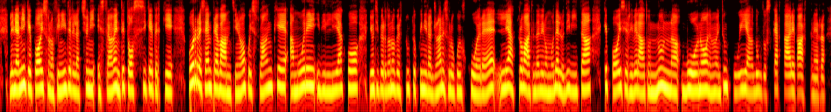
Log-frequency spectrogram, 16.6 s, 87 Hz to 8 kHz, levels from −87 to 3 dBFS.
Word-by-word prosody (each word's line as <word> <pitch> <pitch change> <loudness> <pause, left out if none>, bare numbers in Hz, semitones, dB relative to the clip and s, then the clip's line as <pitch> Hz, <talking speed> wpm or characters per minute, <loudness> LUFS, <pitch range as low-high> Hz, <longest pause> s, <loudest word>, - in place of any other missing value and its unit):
le 210 - -2
mie 220 - +7
amiche 240 -1 +5
poi 225 +3 +5
sono 215 -4 -1
finite 215 +4 +1
in - - -4
relazioni 210 +3 -1
estremamente 210 +5 +1
tossiche 225 +1 0
perché 205 -1 -2 0.3
porre 280 0 +5
sempre 230 0 +1
avanti, 195 -3 +2
no, 210 +5 +1
questo 210 -2 -5
anche 240 +4 +1
amore 215 +6 +1
idilliaco 225 0 0 0.2
"Io 215 - +1
ti 225 - -4
perdono 215 +1 -2
per 215 -2 -5
tutto" 225 +1 -5
e - - -13
quindi 220 -1 -1
ragionare 200 +4 -1
solo 205 -2 -5
col 200 -1 -4
cuore, 195 +3 0
le 225 +4 0
ha 235 -2 +3
trovate 220 -4 +2
ad - - -4
avere 205 0 -3
un 195 - -3
modello 210 +1 0
di 210 +5 -3
vita 220 +2 +1 0.2
che 250 - -3
poi 210 +3 0
si 225 -1 -3
è - - -1
rivelato 200 0 -1
non 210 -1 +2
buono 215 +1 +1
nel 200 -3 -4
momento 195 +2 -5
in 245 - +2
cui 205 +2 -4
hanno 190 -1 -5
dovuto 195 -1 -7
scartare 200 0 -2
i - - -4
partner. 180 -2 -3
215 Hz, 200 wpm, -20 LUFS, 200-230 Hz, 0.3 s, mie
